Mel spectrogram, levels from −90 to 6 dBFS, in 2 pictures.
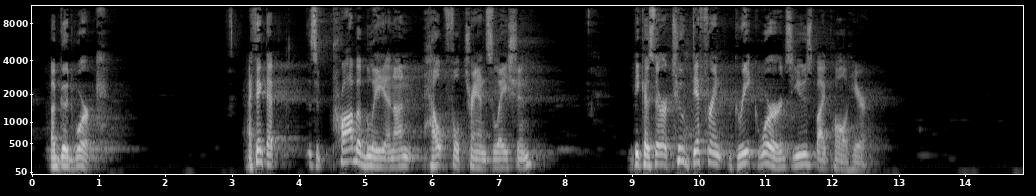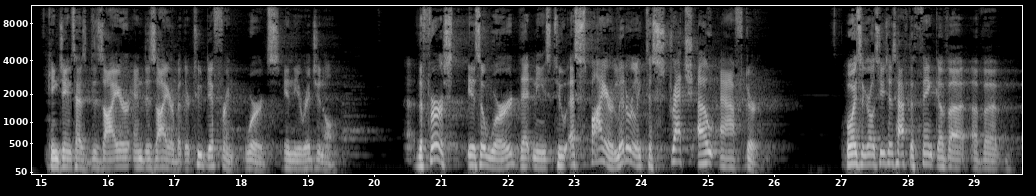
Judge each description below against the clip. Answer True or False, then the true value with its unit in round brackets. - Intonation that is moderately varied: False (5.9 semitones)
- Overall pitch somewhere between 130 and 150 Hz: True (135 Hz)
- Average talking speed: False (125 wpm)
